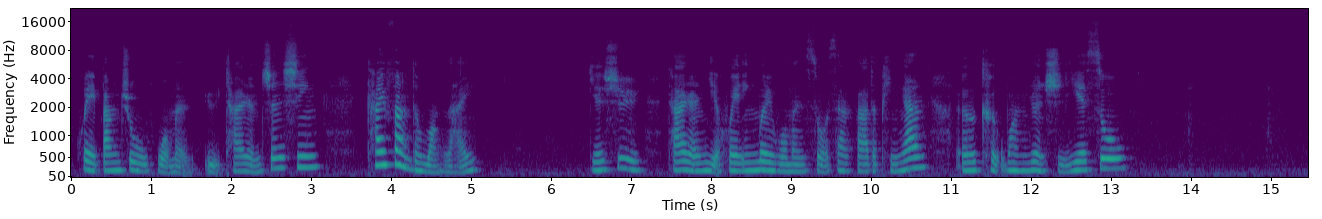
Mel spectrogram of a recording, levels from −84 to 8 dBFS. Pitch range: 145-220 Hz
